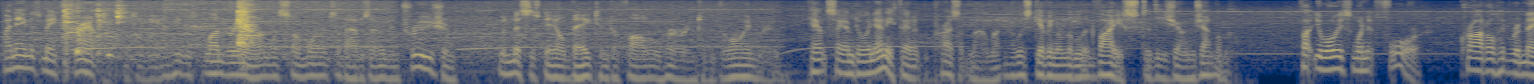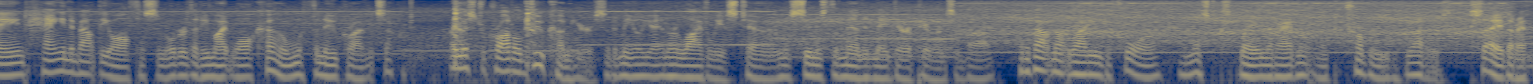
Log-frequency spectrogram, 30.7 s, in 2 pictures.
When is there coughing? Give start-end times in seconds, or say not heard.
0.6-2.6, 19.9-20.8.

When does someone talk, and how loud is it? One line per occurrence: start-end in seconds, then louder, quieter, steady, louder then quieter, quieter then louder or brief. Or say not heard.
0.0-30.6 steady.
